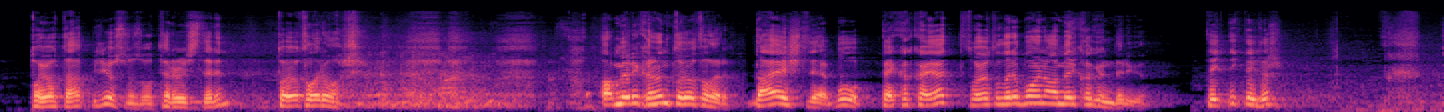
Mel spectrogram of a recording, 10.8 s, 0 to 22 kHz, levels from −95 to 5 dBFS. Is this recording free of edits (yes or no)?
no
